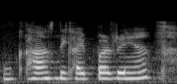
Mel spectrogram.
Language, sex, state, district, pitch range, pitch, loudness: Hindi, female, Jharkhand, Garhwa, 255-280 Hz, 270 Hz, -14 LUFS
